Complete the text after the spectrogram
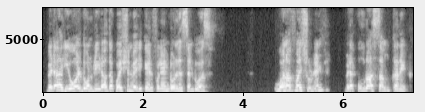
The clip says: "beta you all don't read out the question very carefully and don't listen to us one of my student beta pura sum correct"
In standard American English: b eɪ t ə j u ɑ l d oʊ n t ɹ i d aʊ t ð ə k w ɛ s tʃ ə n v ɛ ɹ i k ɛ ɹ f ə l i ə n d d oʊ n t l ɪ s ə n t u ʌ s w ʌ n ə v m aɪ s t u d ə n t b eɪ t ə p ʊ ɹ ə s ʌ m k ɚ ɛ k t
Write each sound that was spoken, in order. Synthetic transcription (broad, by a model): b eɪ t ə j u ɑ l d oʊ n t ɹ i d aʊ t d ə k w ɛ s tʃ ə n v ɛ ɹ i k ɛ ɹ f ə l i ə n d d oʊ n t l ɪ s ə n t u ʌ s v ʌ n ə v m aɪ s t u d ə n t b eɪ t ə p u ɹ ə s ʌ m k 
